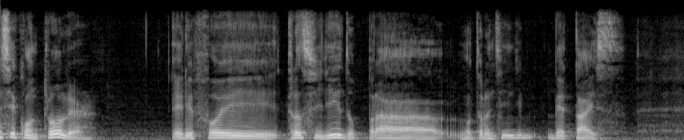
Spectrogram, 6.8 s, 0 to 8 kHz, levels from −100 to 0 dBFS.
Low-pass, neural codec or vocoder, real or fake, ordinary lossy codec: 7.2 kHz; codec, 16 kHz, 16 kbps, FreqCodec, larger model; fake; none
